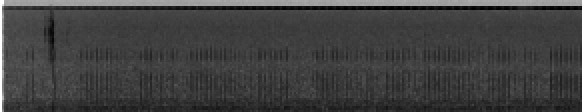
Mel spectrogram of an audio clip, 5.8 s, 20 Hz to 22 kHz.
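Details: Happy 4-week-old kitten purring away on its birthday indoors: a steady, soft pulsing rumble that throbs continuously, with a brief click near the start.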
